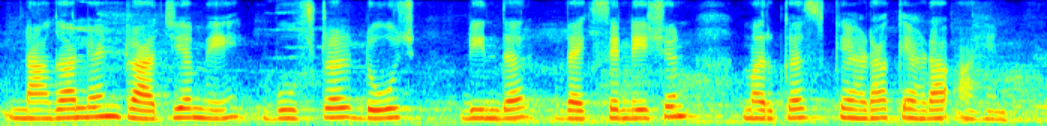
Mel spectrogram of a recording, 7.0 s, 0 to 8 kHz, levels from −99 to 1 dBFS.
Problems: constant background noise, echo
